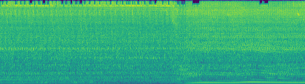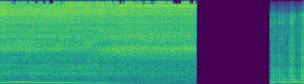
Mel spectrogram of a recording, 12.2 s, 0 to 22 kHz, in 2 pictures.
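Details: 2005 Ford Focus ZX3, about 200,000 miles, after fixing the stuck-open intake runner control valve behind the P2004 high idle: even idle picks up cleanly on a brief rev and settles to a steady normal idle without hunting.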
